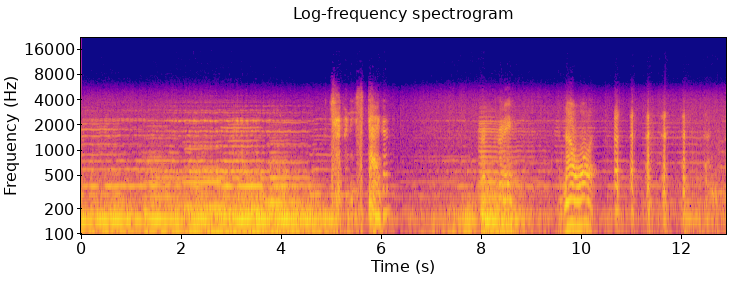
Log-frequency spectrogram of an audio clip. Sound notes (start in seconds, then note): 10.6 laughing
